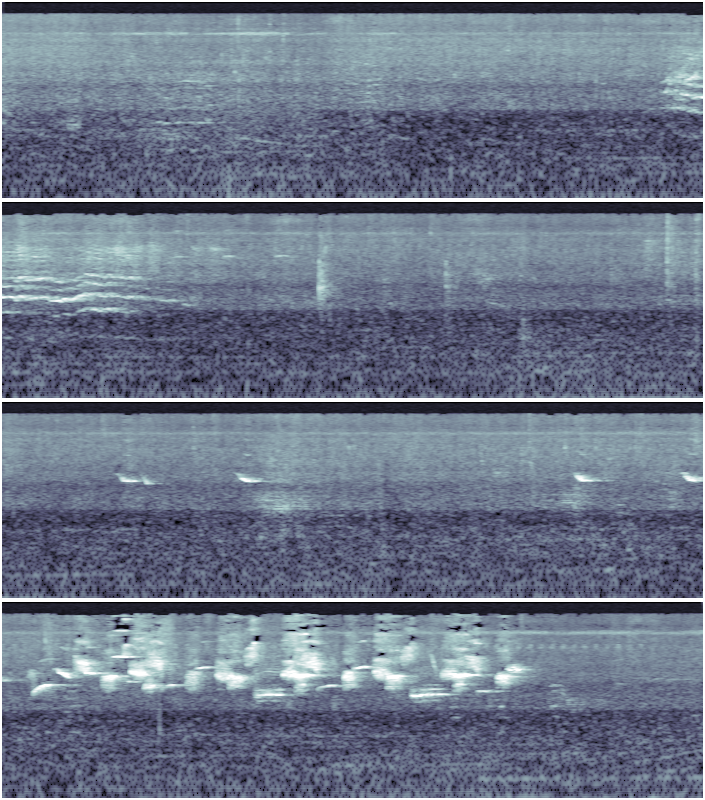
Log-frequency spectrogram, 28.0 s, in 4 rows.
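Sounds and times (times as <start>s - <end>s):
birds chirping: 18.9s - 26.8s.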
